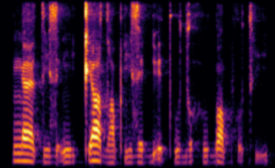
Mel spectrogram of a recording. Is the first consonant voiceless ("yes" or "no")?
no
